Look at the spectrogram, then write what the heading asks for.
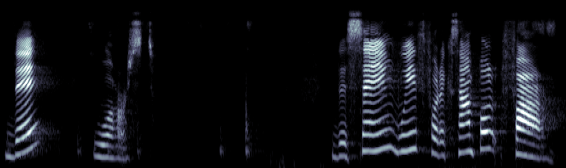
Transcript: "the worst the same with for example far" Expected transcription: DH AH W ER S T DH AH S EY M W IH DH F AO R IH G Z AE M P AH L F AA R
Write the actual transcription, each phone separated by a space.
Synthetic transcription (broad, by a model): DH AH W ER S T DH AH S EY M W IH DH F AO R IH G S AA M P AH L F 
